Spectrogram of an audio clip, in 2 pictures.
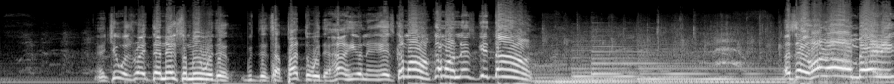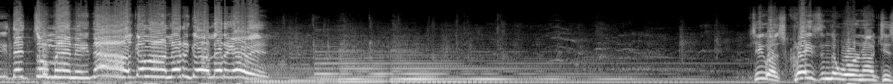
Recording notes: This is the tenth sermon preached at our Harvest Time Conference.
